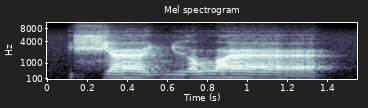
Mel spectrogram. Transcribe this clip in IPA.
çæʎi lˠæ

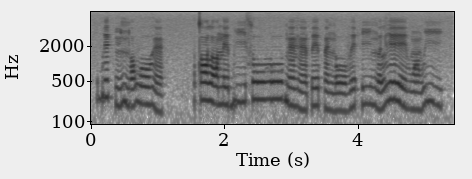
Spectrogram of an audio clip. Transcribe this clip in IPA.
be˦ kĩ˨˦ɲɔ˨˦voː˧ɣɛ̃˨ | tɔ˦lɔ˧ne˧ biː˧soː˦ɣoː˦ ɡɛ̃˧ɣɛ̃˨pe˧ pɛ̃˨ŋɾoː˨ve˧hiː˧ ŋə˨˦lɣeː˦˨ vɔ̃˨viː˦˨

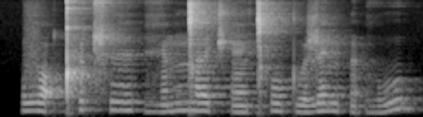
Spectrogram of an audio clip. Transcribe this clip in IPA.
vɒ˧ʔǃʰə˥ʈ͡ʂʰɘ˥ | ɦɛ̃˩˥mŋ͡ǀɜ˧t͡ʃʼɛ̃˩ǀʰo˧ tʷɜ˩ʐɛ˧ŋ ʔə̃˩ʔɦu˩˥

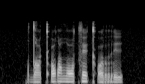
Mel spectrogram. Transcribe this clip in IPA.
dˤokʼuɾə ðˤy t͡sekʼɔri

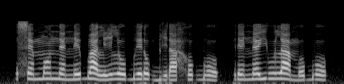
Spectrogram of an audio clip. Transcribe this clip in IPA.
sɛ˧ mɔ̃˧nɛ˨ne˨˦ ba˦˨li˨˦lo˧ be˦ɾo˦˨ɡ͡bi˨ ɾa˧ho˦ɡ͡bo˦˨ | ɾe˨nɛ˧ ju˦la˦˨mo˨˦bo˦˨

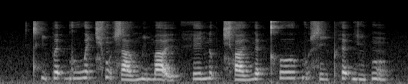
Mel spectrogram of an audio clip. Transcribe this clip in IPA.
tʰḭ˦˨pɛ˦ʔɡu˦ wɛ̰˦˨t͡ɕʰũ˦˨sa˨ʊ̯ mḭ˦˨ ma̰˦˨ɪ̯ | he˦ nʊ˦ʔt͡ɕʰa˨ɪ̯ŋɛ˦ʔ kʰo˦ʊ̯bṵ˦˨ si˨pʰɛ˦ʔɡĩ˨pũ˦˨

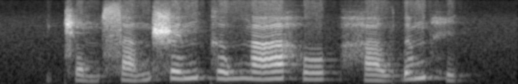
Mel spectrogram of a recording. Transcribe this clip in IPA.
co˨˩˨msa˨˩˦nʂe˧˥m kə˧˥wŋaː˧˥ho˧ | ha˨˩wɗə˧˥mhi˨˩k̚

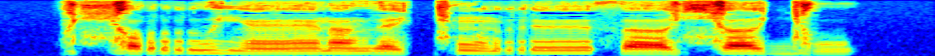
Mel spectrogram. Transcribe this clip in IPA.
çɔ˧ru˦jɛ̃ː˨˦ ɾɐ̃˧ðɛ˨ cũ˦˨røː˦θɐː˨çɐː˦ ɟu˧

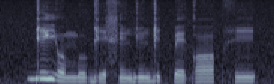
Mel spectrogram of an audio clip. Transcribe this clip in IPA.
ɡi˦ jo˧mu˧ɡi˨ sĩ˨ɡĩ˧ ɡi˧k͡pe˨ɡɔ˧ | hi˧

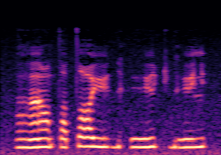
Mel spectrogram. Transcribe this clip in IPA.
ɦãtˤətˤ wyɡ | ɦycɡʱylʲ

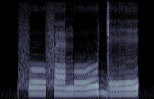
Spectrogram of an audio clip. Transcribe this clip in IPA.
foːfæŋoː ɟe

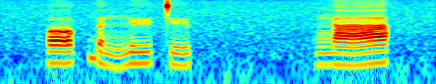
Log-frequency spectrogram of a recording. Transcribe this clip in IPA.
ɔː˨˥k̚jɵ˨˩nn̪yː˨˧t̪yː˨˥p̚ | ŋaː˨˧

